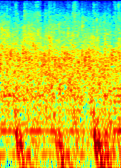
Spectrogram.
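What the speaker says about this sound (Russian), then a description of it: "и аплодисменты ждут вас" Applause from an audience at a fashion master class in a shopping mall, dense steady clapping that fills the whole moment, loud and close with a low thumping rumble underneath.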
